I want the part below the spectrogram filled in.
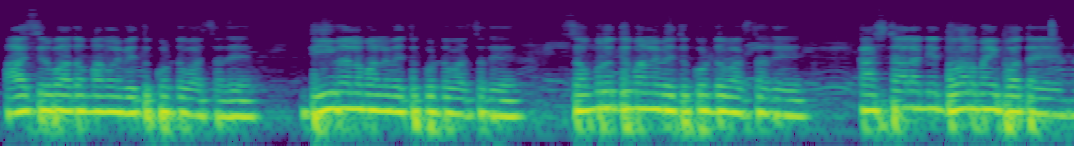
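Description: A man preaching a sermon as pastor, calling out hallelujah often and asking the congregation questions. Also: a little high. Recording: tinny phone-like sound.

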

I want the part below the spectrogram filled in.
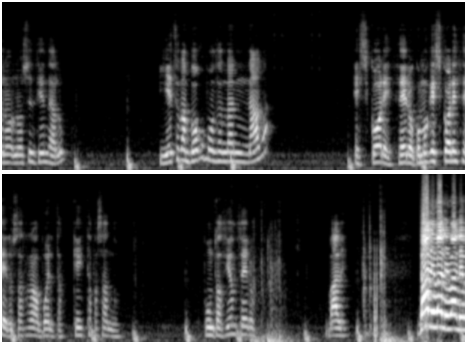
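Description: A young man with a Spain Spanish accent, chatting casually and swearing as he plays a video game, turning panicky and loud when scared. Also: high-pitched, expressive, quick pace, long pauses, slight background noise. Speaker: gaming streamer. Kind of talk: casual let's-play commentary.

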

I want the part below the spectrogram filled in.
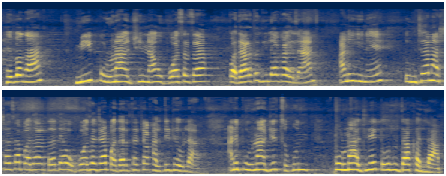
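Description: A woman's voice: high-pitched, fairly even intonation, moderate pace, a little mellow, slight background noise, lightly acted. A woman voicing an earnest young daughter-in-law who defends herself and accuses another woman. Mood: pleading, accusing.

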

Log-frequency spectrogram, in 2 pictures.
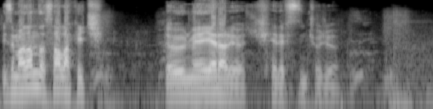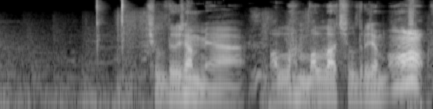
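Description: Excitable young man swearing at a game. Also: medium pitch, moderate pace, long pauses, soft background music. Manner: excitable, swears at the game, swings from muttering to shouting. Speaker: gaming channel host. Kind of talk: casual gameplay commentary.

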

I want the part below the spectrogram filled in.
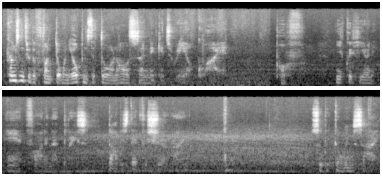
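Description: An actor playing a foul-mouthed man who schemes and tells a crude story in animated, profane indie film dialogue. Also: medium pitch, very fast, few pauses, very noisy, close to an everyday voice. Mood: excited.

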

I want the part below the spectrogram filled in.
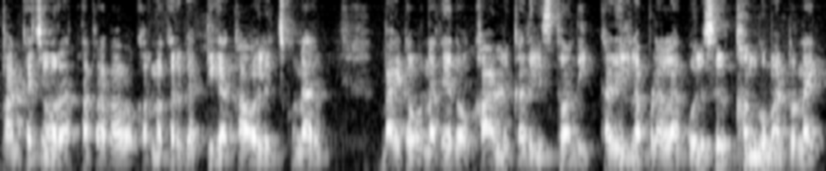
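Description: A man reading a ghost story aloud in a steady, scripted storytelling way. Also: lowish voice, a little fast, roomy sound, poor audio. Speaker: narrator. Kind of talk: scripted audiobook narration.

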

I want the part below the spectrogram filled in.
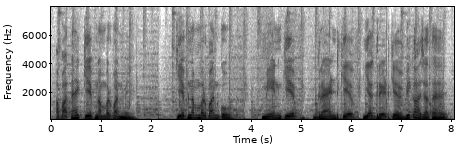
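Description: A man narrating a travel guide in a steady, explanatory tone, mixing English words into his speech. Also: on the high side. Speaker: travel vlogger. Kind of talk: scripted voice-over narration. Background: faint background music.

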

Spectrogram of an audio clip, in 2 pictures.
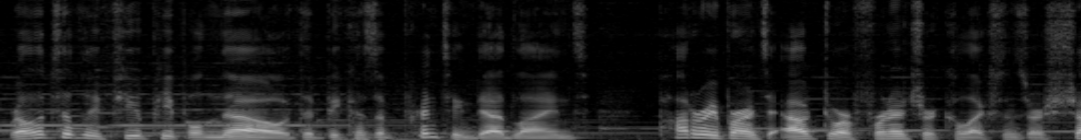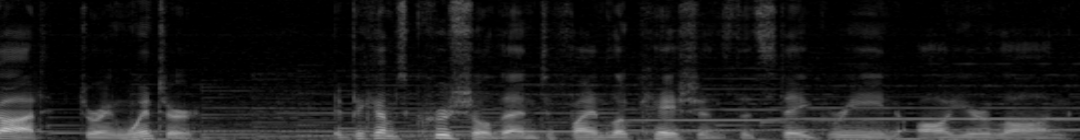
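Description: A man with a very deep voice hosts an on-location tour, narrating and chatting with an enthusiastic, admiring manner. He lingers on words he likes. Music plays clearly beneath his voice. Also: lively intonation, a little fast. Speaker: on-location host for a furniture brand. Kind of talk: presenter narration and on-site chat. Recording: music playing underneath.

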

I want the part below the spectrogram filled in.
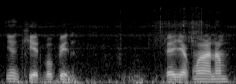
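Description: A man with an Isan accent vlogs outdoors at night while hunting frogs, chatting casually and folksily and repeatedly addressing his viewers. His voice is brisk, pushed and bright. The recording is low quality, with faint insect noise in the background.

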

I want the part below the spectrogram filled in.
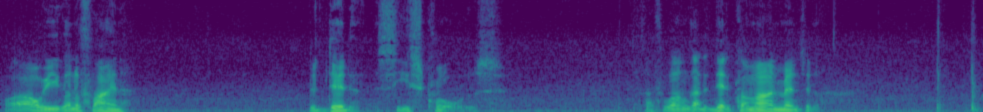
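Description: A man ranting in a profane monologue, rambling and swinging between loud outbursts and muttered asides. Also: fairly low pitch, very slow, long pauses, a little hiss or hum, poor audio. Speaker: vlogger.

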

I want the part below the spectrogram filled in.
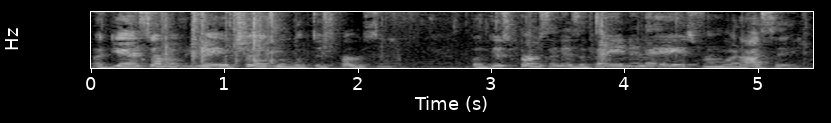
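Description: A woman giving a casual tarot card reading to viewers, pausing mid-phrase and repeating phrases for emphasis. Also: lowish voice. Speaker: tarot reader. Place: indoor room at a table by a window. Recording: roomy, distant mic, faint background noise.

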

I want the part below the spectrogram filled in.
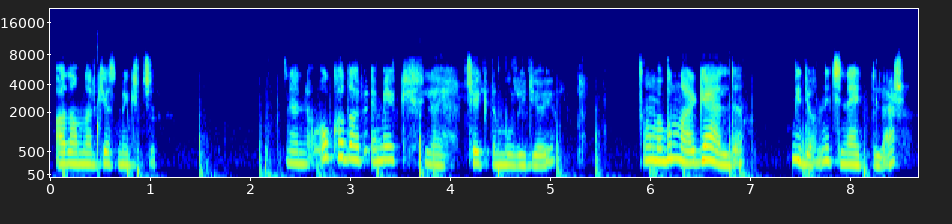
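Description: A woman's voice: on the high side, normal speed, long pauses, dull audio. A woman commentating her own game for a channel, irritated and complaining, calling rivals noobs. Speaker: gaming channel host. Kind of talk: let's play commentary. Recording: noisy background hiss.

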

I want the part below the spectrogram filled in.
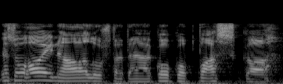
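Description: A man's voice: fairly high pitch, bright, forceful tone, clear, resonant tone, no room sound, muffled recording, soft background music. Swearing man streaming a game. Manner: frustrated, swearing muttering. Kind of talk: live gameplay commentary.

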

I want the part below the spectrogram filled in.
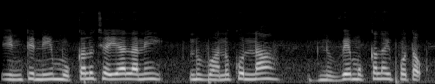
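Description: Woman reading a taunting, sharp-tongued woman. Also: fairly high pitch, level tone, fairly quick, natural voice. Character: sharp-tongued woman scolding a scheming in-law. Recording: tinny phone-like sound.

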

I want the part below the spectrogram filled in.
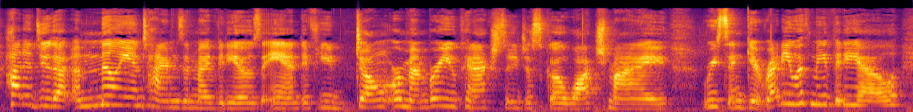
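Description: A beauty vlogger in her twenties chats playfully through a casual makeup tutorial at the vanity in her home makeup room. Her slightly raspy voice is a little high, expressive, sharp, and fairly quick, with faint music and slight background noise.

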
